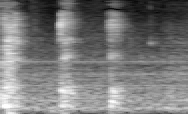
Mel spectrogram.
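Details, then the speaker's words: A dog coughs in three short, dry hacking bursts, like throat-clearing; the owner says it chews a calf hoof or licks the sofa, swallows hairs or bits, and is often heard in the background. "Alors après il fait ça, et quand moi je tourne les vidéos, ils sont en train de bouffer de manière un peu trop intense, et Gaga son sabot de veau, soit il me lèche le canapé, donc il avale des poils ou des morceaux, et il passe en fond de vidéo, on l'entend tout le temps"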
